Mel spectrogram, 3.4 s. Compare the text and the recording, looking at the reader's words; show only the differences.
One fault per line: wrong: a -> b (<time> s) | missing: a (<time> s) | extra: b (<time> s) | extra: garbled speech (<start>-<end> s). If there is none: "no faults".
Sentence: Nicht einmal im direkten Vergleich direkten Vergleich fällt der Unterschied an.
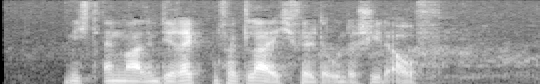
missing: direkten Vergleich (1.8 s)
wrong: an -> auf (2.5 s)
